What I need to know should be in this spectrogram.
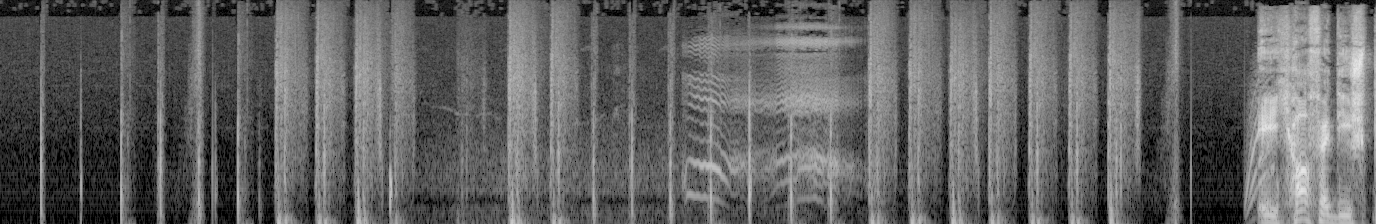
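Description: Small footsteps patter quickly across a hard floor.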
